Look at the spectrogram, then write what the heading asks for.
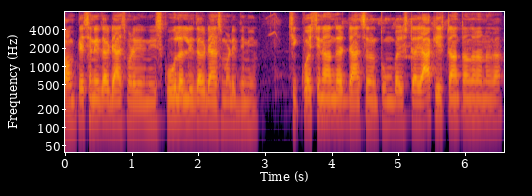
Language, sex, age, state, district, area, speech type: Kannada, male, 18-30, Karnataka, Gulbarga, urban, spontaneous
